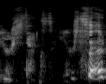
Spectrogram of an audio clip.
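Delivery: low, sultry, seductive murmured whisper. Imitating an author whispering sweet nothings into the ear: imitating someone whispering sweet nothings. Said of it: "she's like whispering sweet nothings into my ear".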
